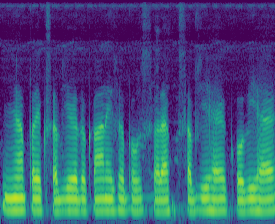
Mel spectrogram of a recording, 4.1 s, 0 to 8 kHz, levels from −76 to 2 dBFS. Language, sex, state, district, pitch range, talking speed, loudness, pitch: Hindi, male, Bihar, West Champaran, 110-120 Hz, 205 wpm, -13 LUFS, 115 Hz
